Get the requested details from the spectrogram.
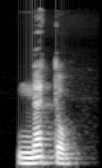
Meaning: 1. Nathan (biblical prophet) 2. a male given name, currently popular
- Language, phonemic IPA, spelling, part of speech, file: French, /na.tɑ̃/, Nathan, proper noun, LL-Q150 (fra)-Nathan.wav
